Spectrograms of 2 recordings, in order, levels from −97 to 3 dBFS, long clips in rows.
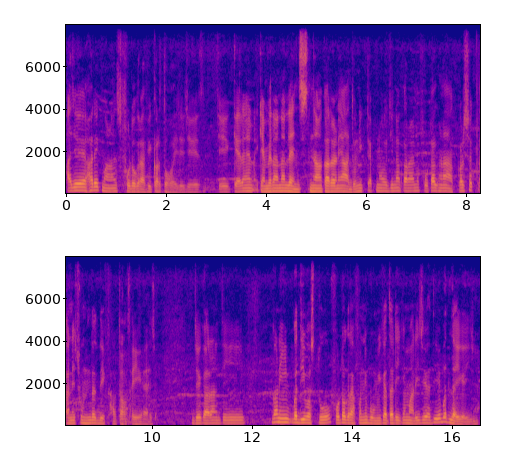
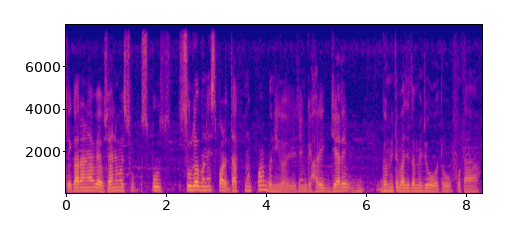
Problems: continuous background conversations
